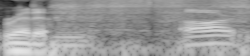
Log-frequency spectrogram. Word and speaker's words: Reddeth: No, with an E instead of an I at the back. Oh. Reddeth. But I pronounce it Reddith.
